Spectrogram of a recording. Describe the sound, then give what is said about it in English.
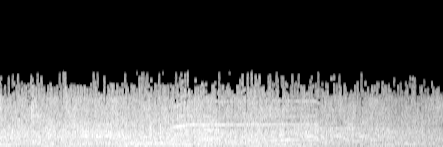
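A large stadium crowd at the U.S. Olympic trials roars and cheers continuously as Dan O'Brien comes home to make the U.S. Olympic team, a dense wall of voices and whistles at steady high volume, with a faint high whistle-like tone rising over the din. “Let's let the crowd carry him home here.”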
